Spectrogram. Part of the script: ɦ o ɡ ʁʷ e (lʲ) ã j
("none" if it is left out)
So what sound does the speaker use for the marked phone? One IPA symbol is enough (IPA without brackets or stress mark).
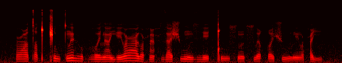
l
